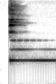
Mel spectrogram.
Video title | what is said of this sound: THRIFTING, ANTIQUING, BLUEBERRY PICKING IN NEW ENGLAND #cottagestyle #vermont #newhampshire #garden | that does make a nice sound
